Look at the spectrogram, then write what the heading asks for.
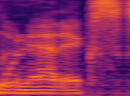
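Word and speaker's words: Loonatics: There there was going to be a Lunatics game. And believe it or not, despite how it's spelled, it is pronounced Lunatics because that's how they said it in the cartoon.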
